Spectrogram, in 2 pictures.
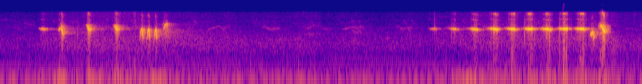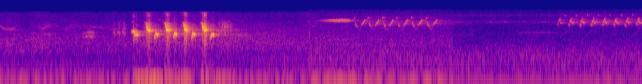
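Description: Bird song: phrases of quick repeated chirps with pauses between them, three loud ones followed by two fainter, higher trills near the end.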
